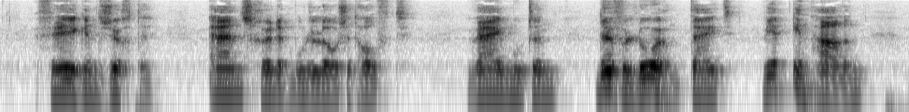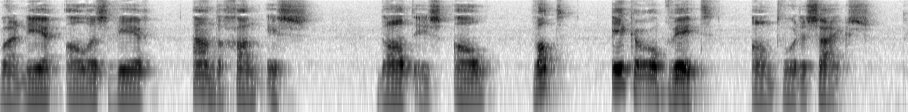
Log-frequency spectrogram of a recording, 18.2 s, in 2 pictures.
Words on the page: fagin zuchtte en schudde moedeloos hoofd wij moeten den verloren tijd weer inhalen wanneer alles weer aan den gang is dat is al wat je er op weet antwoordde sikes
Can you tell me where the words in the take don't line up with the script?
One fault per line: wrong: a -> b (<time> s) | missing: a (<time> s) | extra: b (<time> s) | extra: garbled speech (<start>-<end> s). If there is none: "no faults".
extra: het (3.5 s)
wrong: je -> ik (15.2 s)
